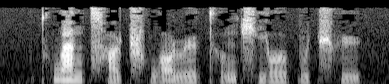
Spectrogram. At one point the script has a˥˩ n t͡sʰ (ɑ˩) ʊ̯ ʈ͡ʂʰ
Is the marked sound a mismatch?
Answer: no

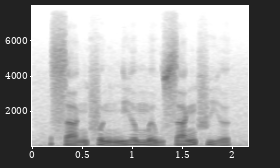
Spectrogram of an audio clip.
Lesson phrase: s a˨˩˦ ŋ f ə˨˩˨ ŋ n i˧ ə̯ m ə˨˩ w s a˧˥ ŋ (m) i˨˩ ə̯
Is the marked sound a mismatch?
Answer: yes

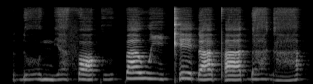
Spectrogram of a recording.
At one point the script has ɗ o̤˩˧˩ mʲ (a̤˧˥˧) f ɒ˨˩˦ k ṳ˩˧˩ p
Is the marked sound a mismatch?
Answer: yes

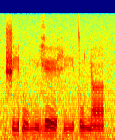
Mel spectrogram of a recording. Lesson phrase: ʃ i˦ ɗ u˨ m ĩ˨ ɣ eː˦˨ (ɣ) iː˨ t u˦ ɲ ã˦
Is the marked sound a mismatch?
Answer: yes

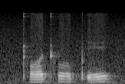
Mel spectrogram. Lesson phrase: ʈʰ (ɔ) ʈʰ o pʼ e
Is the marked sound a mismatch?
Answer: no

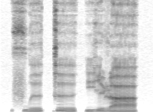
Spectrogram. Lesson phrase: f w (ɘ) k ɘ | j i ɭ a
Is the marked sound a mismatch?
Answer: no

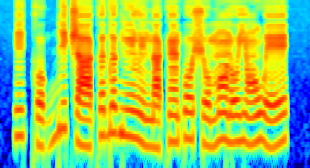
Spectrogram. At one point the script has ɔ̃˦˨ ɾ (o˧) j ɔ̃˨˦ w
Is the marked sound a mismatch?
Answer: no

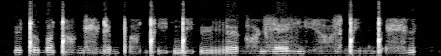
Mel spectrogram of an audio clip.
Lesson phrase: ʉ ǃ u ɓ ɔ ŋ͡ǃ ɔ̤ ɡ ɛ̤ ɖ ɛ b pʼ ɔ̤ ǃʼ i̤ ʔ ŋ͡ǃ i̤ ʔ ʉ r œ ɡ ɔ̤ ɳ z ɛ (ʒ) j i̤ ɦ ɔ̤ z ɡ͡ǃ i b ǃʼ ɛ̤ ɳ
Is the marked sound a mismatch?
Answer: yes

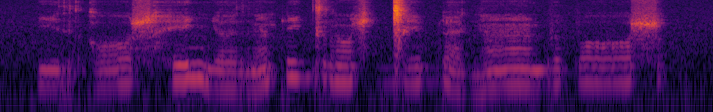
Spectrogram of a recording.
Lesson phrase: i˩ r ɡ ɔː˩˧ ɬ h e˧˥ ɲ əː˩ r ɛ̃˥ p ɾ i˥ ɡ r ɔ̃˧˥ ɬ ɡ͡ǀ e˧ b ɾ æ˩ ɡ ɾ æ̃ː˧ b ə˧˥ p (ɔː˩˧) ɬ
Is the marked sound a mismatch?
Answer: yes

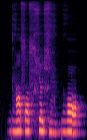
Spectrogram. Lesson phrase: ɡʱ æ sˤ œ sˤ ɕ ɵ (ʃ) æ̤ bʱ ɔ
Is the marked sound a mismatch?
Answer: yes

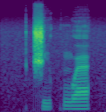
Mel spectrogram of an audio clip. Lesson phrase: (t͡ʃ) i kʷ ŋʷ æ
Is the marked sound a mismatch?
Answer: no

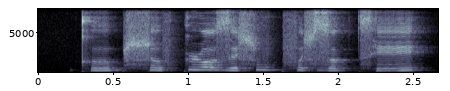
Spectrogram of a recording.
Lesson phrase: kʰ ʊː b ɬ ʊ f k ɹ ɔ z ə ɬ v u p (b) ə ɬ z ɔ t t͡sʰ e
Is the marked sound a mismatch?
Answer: yes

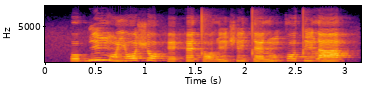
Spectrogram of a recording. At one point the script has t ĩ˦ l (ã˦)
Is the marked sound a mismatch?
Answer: yes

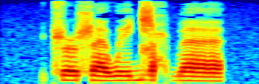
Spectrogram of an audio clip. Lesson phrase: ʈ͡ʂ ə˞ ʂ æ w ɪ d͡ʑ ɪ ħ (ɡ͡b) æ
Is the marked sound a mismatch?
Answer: yes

